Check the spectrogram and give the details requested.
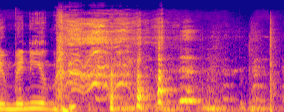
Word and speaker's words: aluminium: aluminium."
